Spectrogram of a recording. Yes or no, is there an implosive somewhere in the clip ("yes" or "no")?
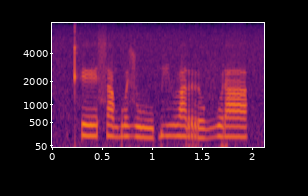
yes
